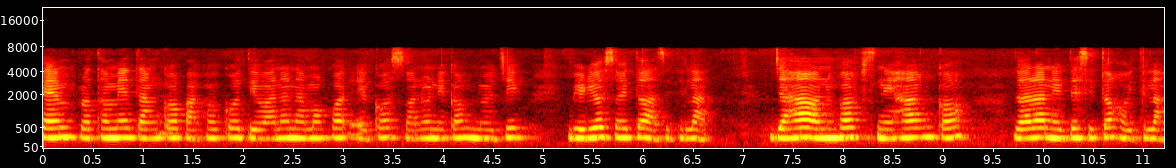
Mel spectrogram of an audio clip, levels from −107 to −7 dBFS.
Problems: low volume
